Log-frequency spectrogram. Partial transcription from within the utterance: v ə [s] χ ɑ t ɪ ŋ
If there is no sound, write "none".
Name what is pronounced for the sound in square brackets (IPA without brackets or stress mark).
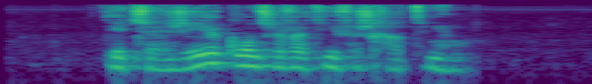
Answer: s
